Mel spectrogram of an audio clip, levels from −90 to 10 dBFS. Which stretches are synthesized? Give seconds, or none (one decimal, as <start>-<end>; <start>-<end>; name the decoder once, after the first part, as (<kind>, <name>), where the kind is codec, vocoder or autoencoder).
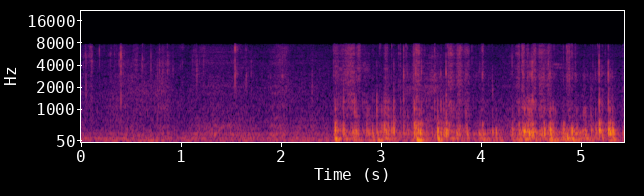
none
